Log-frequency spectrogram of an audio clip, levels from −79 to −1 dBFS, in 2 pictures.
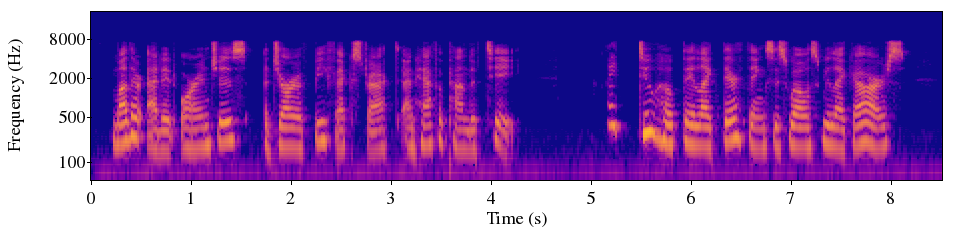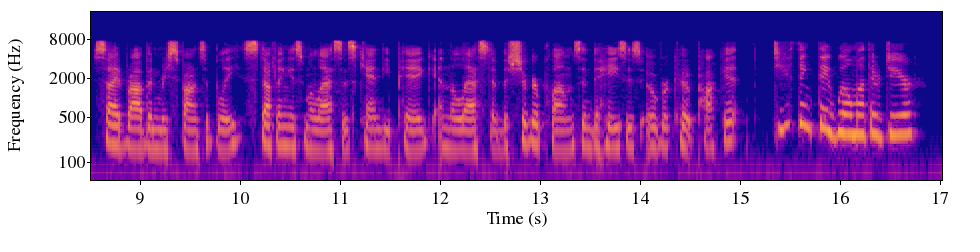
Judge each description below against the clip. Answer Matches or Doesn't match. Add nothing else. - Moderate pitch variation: Matches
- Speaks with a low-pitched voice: Doesn't match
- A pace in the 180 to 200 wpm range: Matches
